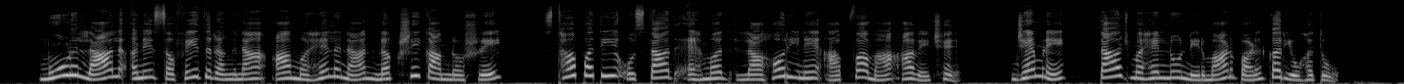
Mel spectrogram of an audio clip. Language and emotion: Gujarati, neutral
